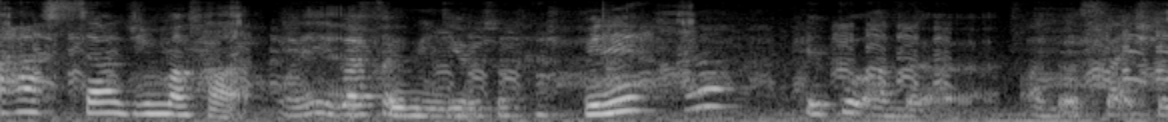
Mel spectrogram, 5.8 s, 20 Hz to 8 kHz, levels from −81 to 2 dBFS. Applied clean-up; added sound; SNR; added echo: none; Fowl; 13 dB; none.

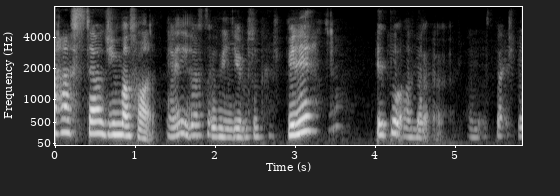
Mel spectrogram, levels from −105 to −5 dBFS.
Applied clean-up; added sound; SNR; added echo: neural mask model DeepFilterNet 3.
